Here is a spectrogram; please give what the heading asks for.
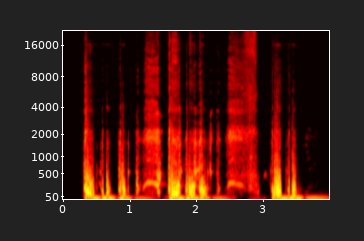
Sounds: Laughter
